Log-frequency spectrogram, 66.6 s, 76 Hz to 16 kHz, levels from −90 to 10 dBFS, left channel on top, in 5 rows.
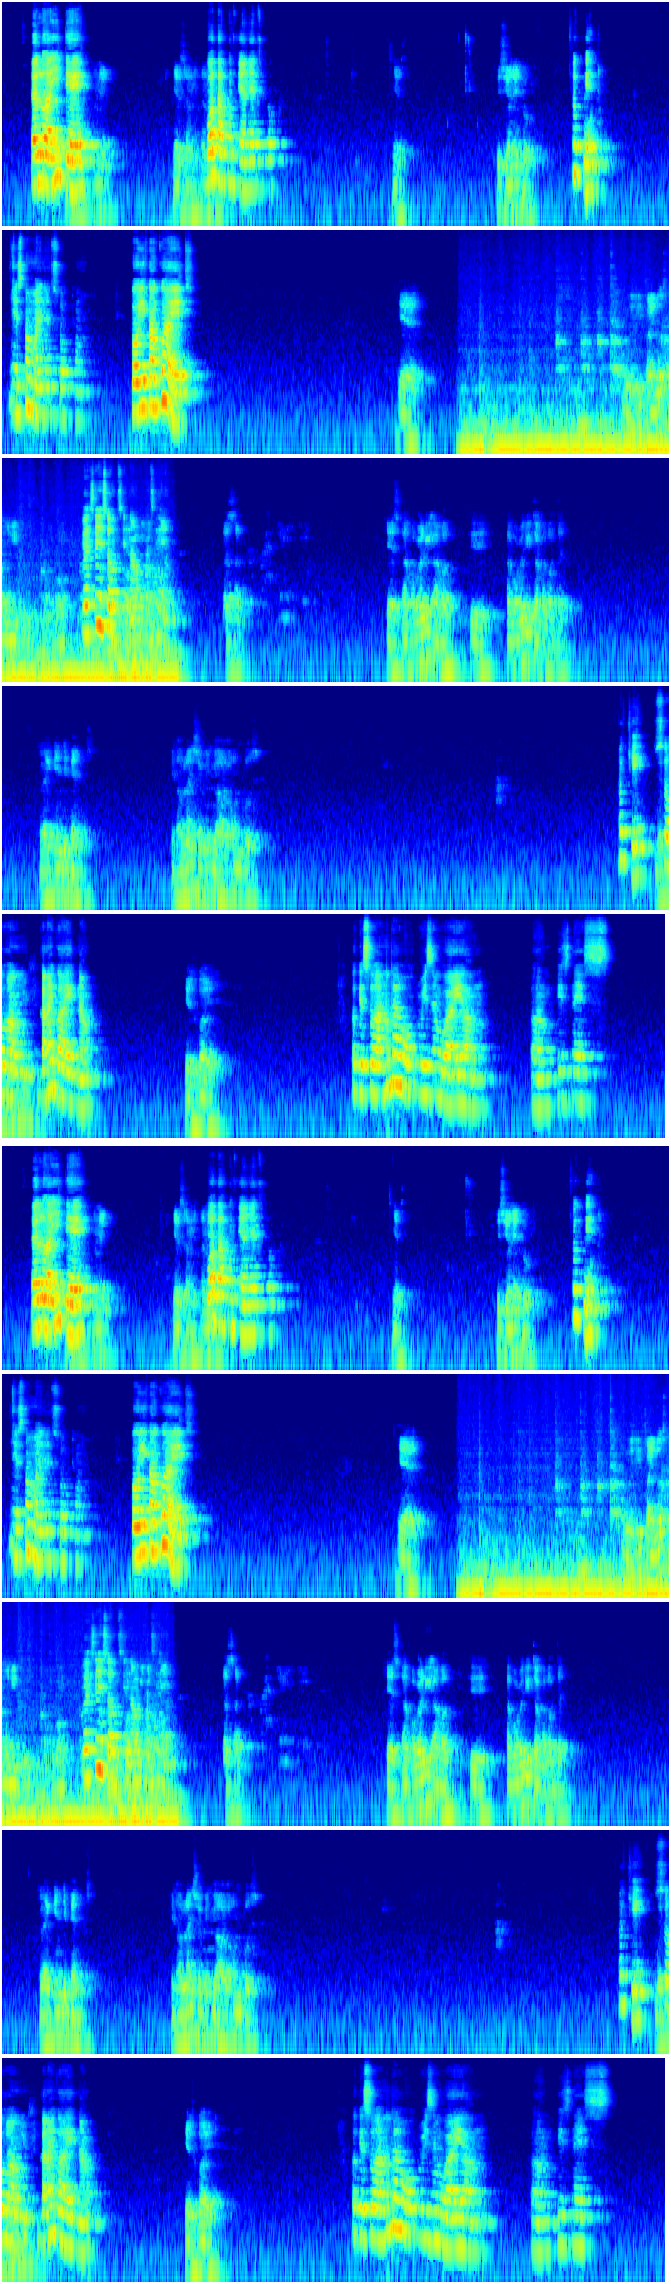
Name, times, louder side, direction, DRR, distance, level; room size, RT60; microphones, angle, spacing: voice 1, 0.6-1.6 4.1-5.4 11.4-11.8 13.5-15.0 15.9-17.1 28.3-30.0 52.3-52.8 53.1-53.9 54.2-55.1 60.4-63.0 63.9-65.4, left 1 dB, 45° left, 0.7 m, -25 dB
voice 2, 3.4-4.3 7.8-8.0 9.9-10.7 21.2-21.7 25.7-28.1 28.8-29.9 31.1-32.4 34.4-35.7 36.0-36.4 36.8-38.0 40.8-41.8 43.4-45.2 49.9-50.1 53.1-54.2 57.0-57.7, right 1 dB, 30° right, 0.4 m, -37 dB
sound 1, 22.4-30.1, equal, 65° right, 0.9 m, -31 dB
5.8 x 2.8 x 2.3 m
head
